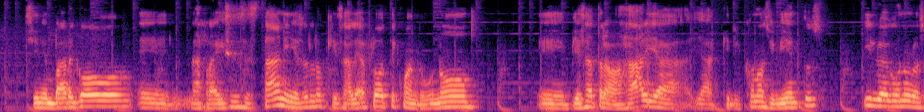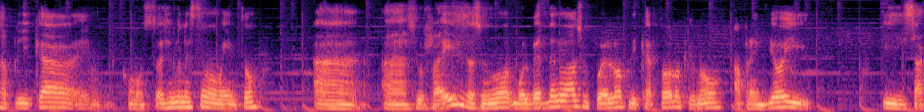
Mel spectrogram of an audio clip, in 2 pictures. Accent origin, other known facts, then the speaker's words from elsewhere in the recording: San Vicente de Chucurí, Santander, Colombia; now in Medellín, Colombia; cuando yo salí del pueblo a estudiar a una ciudad como Medellín, a cambiar de cultura, de región, donde soy santandereano, chucureño, mano, que hablamos así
